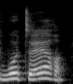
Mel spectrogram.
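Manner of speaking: water with no stress on wa, French-style; unstressed first syllable. Shown as a demonstration. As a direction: say water evenly, landing on the last syllable. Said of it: "Si vous n'accentuez pas".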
